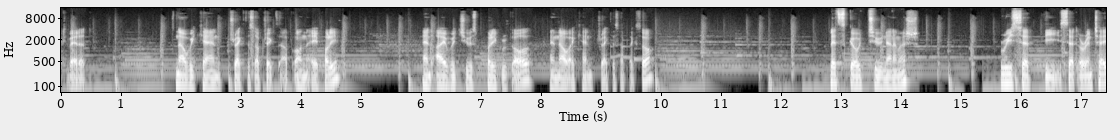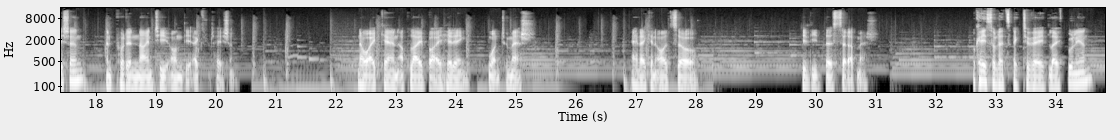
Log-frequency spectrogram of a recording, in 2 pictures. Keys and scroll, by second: 4.8 ctrl+z, 5.5 space, 25.5 r, 29.9 alt+d, 34.2 s.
